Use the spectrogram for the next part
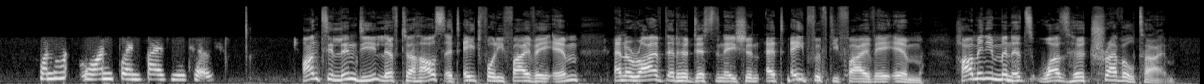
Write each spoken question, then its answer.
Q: How many minutes was her travel time?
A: It would be 10 minutes.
